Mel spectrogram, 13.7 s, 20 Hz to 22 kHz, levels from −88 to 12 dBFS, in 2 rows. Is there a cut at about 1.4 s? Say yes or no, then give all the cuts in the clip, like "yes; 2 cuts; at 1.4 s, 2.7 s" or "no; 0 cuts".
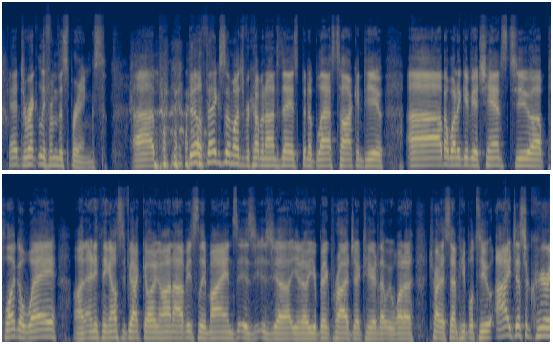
no; 1 cut; at 5.5 s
